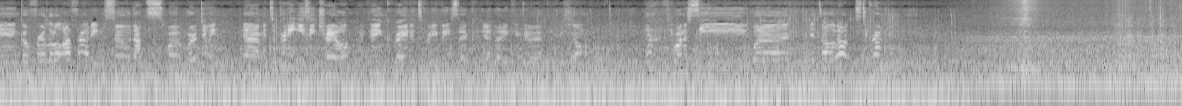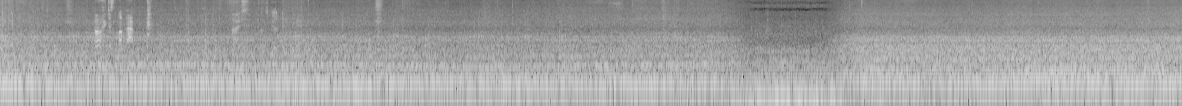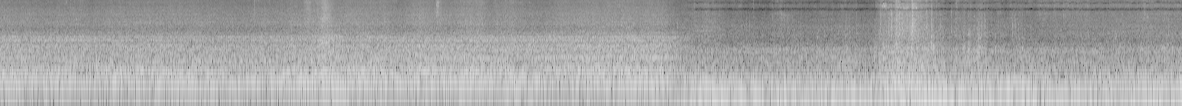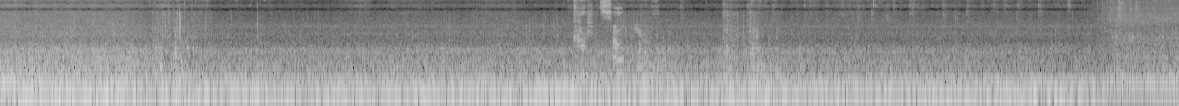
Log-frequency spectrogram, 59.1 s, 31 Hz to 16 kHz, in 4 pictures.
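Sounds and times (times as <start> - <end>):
car engine rumbling: 0.0 - 59.0.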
